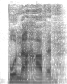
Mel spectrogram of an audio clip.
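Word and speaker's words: Bunnahabhain: had a stroke while typing but it's actually pronounced buah Haven and it's galic for mouth of the River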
